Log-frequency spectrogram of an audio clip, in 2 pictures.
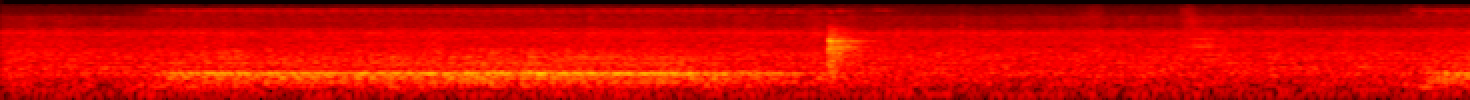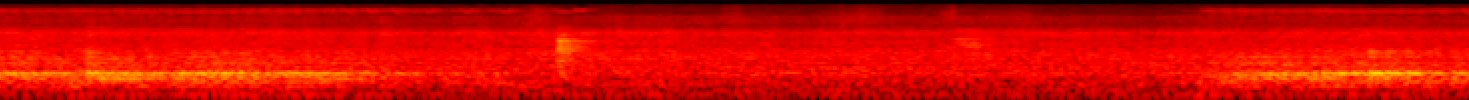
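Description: A potter's wheel motor hums as it spins.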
